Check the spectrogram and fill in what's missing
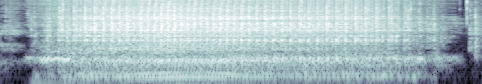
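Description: A sewing machine runs in one continuous burst of rapid, even stitching, loud and close, starting abruptly and stopping after about four seconds, with no talk over it.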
